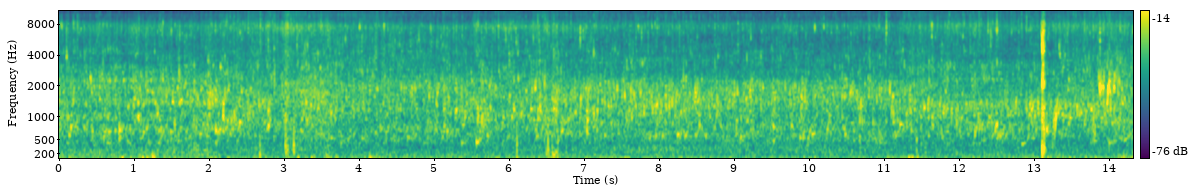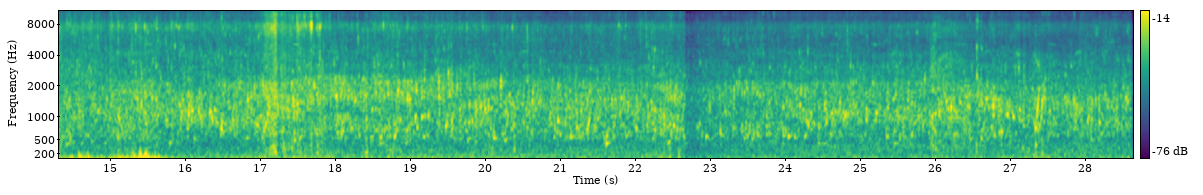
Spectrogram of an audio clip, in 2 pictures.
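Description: Shallow stream water trickling over stones. Occasional low rumbles of wind on the phone's microphone come through, and one sudden louder rumble about three quarters of the way through fades over a second or so.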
